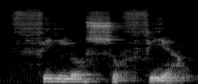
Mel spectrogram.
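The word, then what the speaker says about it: φιλοσοφία: It couldn't be philosophia, it couldn't be philosophia or philosophia. Why? Not because I say so, but simply because iota is accentuated, is stressed.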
